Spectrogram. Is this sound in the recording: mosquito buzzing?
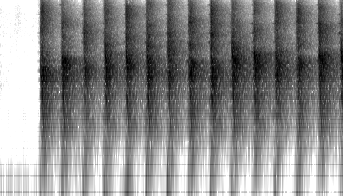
no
